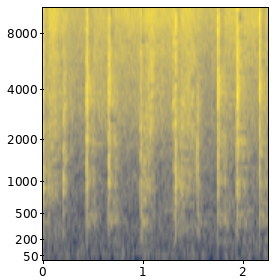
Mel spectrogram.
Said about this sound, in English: So we hear some of the sounds around his neighborhood as there's a street vendor grilling chicken.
